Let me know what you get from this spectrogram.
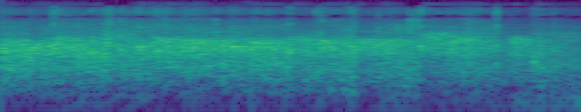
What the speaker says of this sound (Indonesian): Kita beri aplaus.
